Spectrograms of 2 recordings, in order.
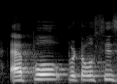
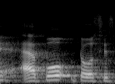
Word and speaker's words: apoptosis: भी पढ़ सकते हैं, एपोप्टोसिस भी पढ़ सकते हैं, ठीक है। लेकिन मोस्ट ऑफ द टाइम जो हमने पढ़ा था तो हमारे सर ने तो हमें एपोटोसिस पढ़ाया था, वो एक पी को साइलेंट पढ़ाते थे, ठीक है।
